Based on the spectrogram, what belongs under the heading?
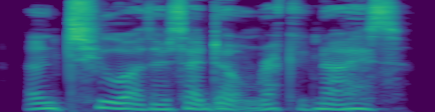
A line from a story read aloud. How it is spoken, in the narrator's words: breathed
